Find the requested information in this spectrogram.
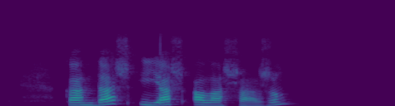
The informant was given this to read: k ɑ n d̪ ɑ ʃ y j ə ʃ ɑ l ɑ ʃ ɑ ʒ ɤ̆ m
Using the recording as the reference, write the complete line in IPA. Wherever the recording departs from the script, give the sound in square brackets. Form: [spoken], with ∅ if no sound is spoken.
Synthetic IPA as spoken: k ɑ n d̪ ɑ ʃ [i] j [ɑ] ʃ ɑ l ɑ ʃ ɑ ʒ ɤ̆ m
